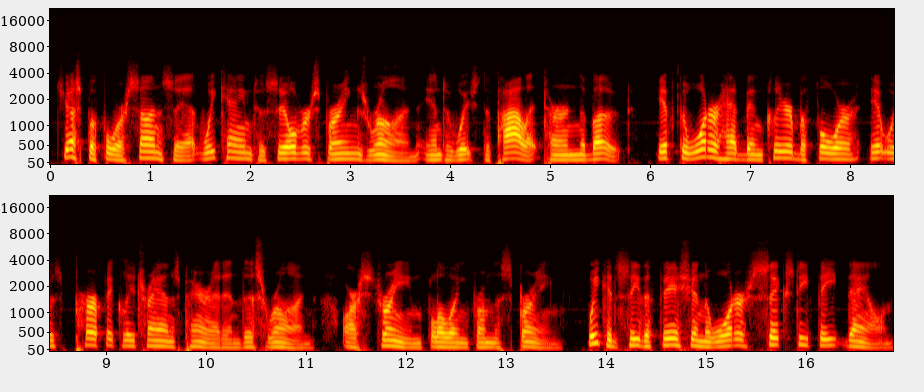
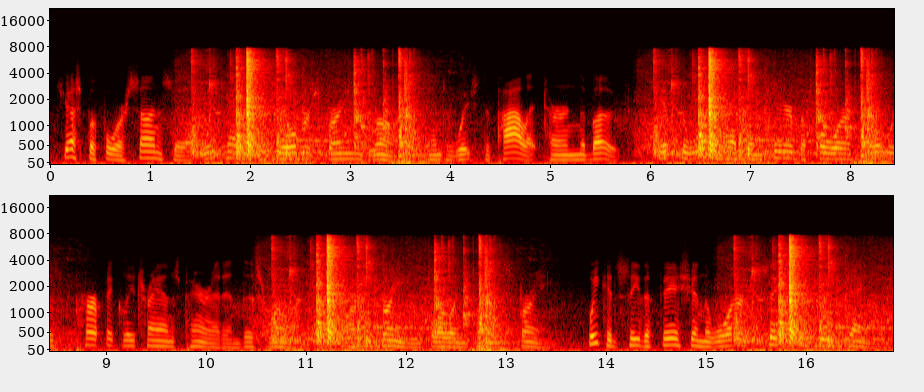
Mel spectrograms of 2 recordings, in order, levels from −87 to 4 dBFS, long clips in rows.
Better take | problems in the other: first | background sound (Door); 4 dB above the speech

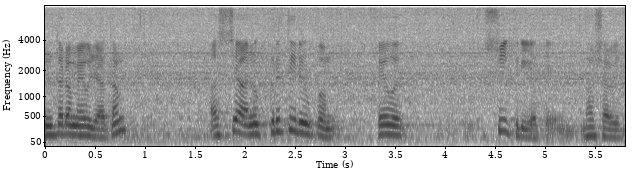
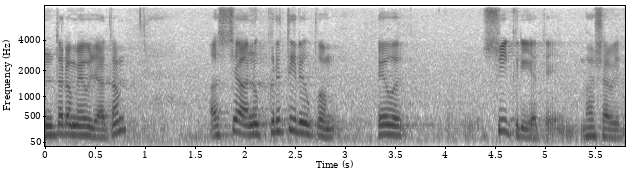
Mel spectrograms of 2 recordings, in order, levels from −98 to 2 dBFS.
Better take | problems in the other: second | background sound (Sink (filling or washing) / Water tap, faucet); 9 dB below the speech

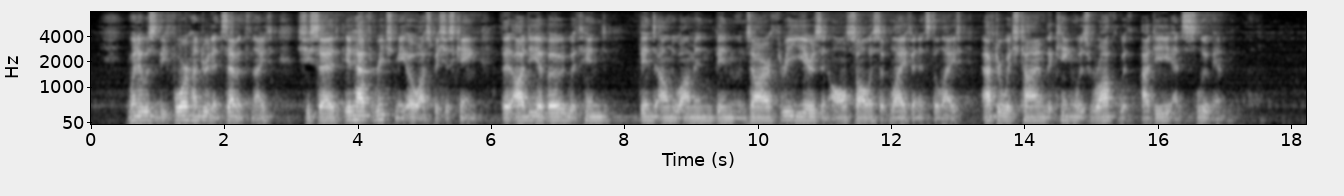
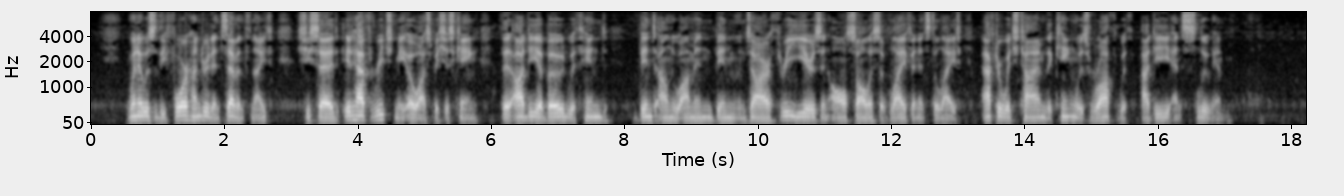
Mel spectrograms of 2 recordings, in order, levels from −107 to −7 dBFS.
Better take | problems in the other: second | room echo; dies away in 0.7 s

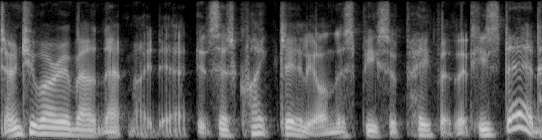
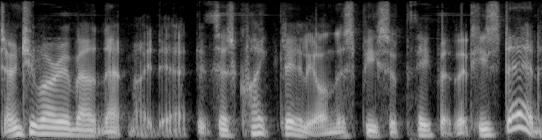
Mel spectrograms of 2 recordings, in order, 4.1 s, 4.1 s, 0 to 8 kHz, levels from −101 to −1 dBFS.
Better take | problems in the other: first | noise reduction (neural mask model DeepFilterNet 3)

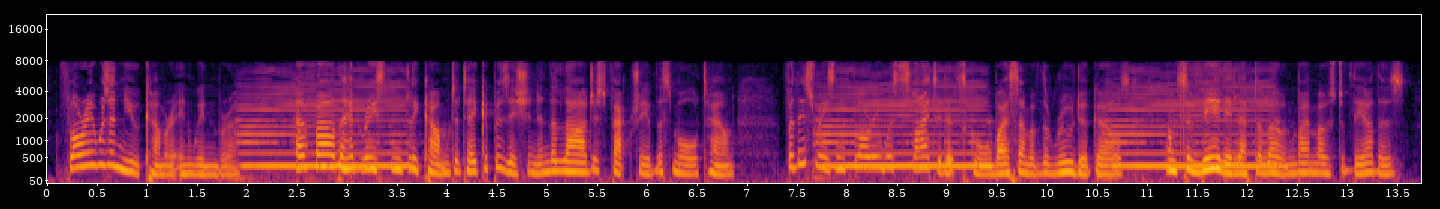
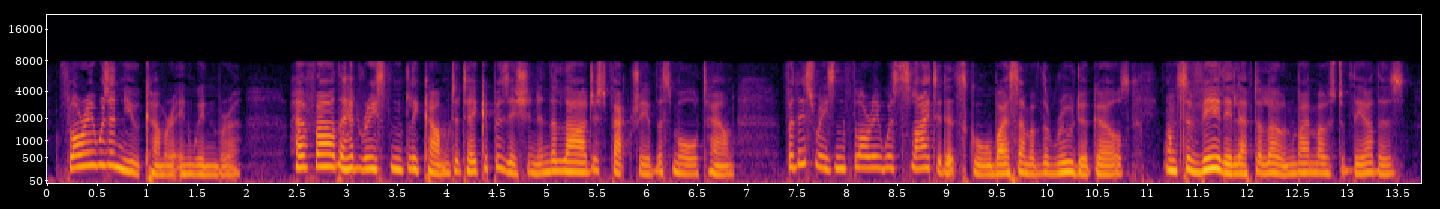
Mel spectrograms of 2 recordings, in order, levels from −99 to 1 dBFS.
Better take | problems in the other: second | background sound (Bowed string instrument); 2 dB below the speech

